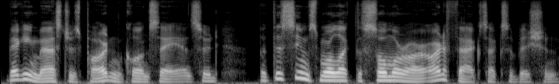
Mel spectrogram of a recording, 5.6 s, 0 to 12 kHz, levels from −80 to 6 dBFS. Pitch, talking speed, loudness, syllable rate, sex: 140 Hz, 150 wpm, -18 LUFS, 5.3 syllables/s, male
